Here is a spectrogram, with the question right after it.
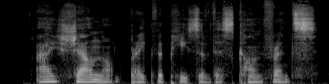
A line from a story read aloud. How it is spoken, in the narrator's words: she said, her voice low but intense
